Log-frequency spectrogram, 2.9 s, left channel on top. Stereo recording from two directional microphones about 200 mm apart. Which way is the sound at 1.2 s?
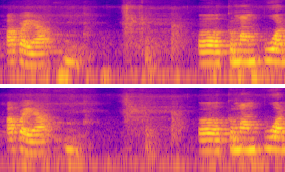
55° left (ahead or behind).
